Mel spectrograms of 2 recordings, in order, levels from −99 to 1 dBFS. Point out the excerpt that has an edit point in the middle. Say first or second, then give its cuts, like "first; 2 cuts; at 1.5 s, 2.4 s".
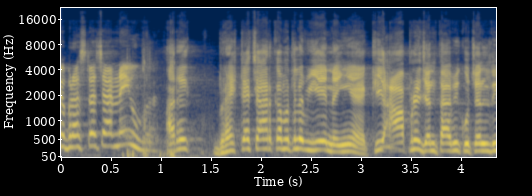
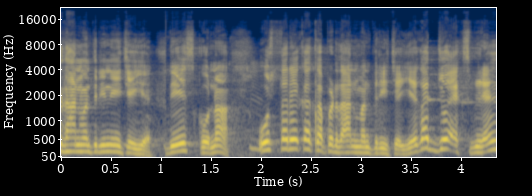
second; 1 cut; at 1.0 s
